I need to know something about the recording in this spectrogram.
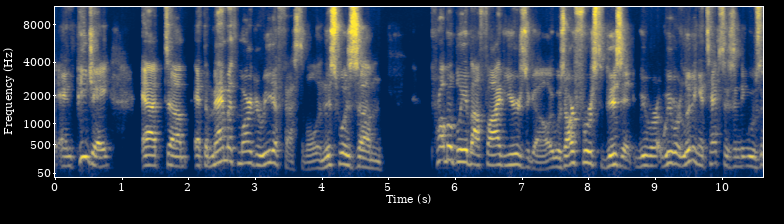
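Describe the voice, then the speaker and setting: A man hosting a casual interview, rambling with many restarts and fillers. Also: fairly high pitch. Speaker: host. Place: Southern California.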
